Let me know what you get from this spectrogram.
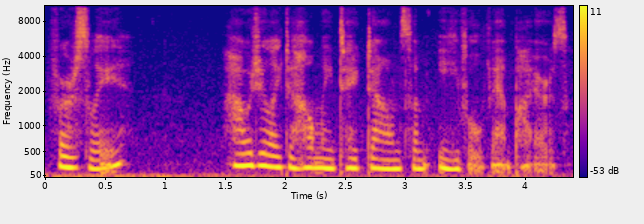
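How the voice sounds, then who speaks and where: A woman playing a commanding, teasing vampire duchess with a tender side, speaking softly and often in whispers in an intimate audio roleplay. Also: mid-range voice, unhurried. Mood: serious, persuasive. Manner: soft, breathy, often dropping into whispers; teasing, possessive, imperious.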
